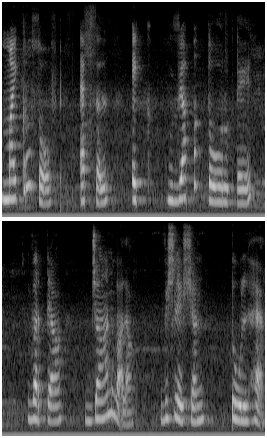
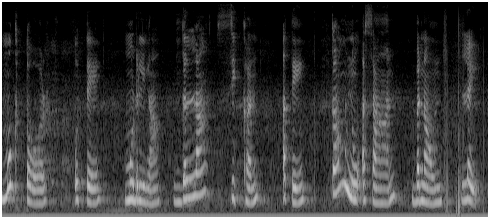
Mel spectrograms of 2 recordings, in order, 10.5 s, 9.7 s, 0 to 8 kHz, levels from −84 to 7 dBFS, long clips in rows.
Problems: constant background noise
